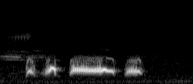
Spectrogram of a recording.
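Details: Tree-perched decoy spotted dove calling to bring in wild doves: a single crisp phrase of two short coos, one long sustained hoot and a closing short coo, in a quiet setting.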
